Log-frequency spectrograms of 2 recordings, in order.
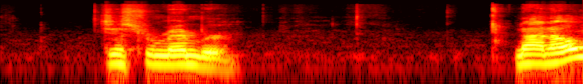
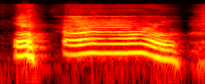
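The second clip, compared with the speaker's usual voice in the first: laughing; 14 semitones higher, 5 dB quieter than usual. Real, not acted. Laughing at his own joke.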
